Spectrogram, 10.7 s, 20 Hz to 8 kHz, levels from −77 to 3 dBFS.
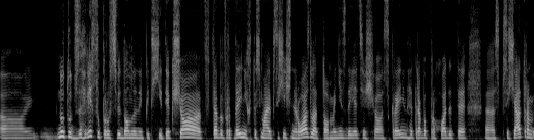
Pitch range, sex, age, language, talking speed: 170-200 Hz, female, 20-39, Ukrainian, 135 wpm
